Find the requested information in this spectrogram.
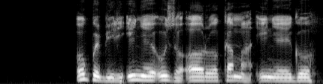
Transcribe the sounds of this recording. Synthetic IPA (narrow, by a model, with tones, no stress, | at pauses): o˦k͡pe˨bi˨ɾi˨ʔi˦ɲe˦ʊ˦zɔ˨ʔɔ˦ɾʊ˦ka˦ma˨ʔi˦ɲe˦e˦ɡo˦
